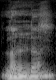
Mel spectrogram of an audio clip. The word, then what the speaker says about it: LunDun: So, um, there's no O's, just U. So, L U N and then capital D U N. London.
